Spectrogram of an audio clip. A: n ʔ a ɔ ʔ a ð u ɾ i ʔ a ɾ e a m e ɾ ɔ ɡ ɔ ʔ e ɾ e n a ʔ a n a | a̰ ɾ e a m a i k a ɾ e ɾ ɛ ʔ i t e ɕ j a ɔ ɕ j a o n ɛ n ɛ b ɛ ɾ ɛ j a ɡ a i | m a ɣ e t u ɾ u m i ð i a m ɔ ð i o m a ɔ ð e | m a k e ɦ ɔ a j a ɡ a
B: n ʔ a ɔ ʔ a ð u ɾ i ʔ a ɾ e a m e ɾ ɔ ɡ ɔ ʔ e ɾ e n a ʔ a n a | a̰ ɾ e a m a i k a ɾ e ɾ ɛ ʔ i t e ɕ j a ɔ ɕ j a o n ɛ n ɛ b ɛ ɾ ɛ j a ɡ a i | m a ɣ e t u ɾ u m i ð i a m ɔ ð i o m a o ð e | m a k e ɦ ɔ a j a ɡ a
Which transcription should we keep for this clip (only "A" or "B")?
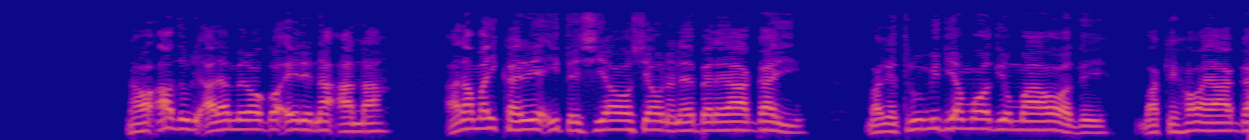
A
